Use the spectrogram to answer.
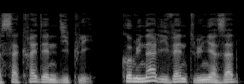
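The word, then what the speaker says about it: Lughnasadh: August marked a sacred and deeply communal event Lugnasad pronounced Lunazar the Celtic festival honoring Lugh the god of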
